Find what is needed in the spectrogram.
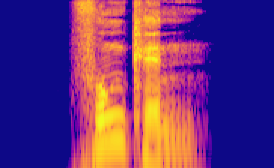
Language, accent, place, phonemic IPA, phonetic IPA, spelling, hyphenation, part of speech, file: German, Germany, Berlin, /ˈfʊŋkən/, [ˈfʊŋkn̩], funken, fun‧ken, verb, De-funken.ogg
- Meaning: 1. to sparkle (to emit sparks) 2. (said of two people falling in love) 3. to radio (to use two-way radio to transmit)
